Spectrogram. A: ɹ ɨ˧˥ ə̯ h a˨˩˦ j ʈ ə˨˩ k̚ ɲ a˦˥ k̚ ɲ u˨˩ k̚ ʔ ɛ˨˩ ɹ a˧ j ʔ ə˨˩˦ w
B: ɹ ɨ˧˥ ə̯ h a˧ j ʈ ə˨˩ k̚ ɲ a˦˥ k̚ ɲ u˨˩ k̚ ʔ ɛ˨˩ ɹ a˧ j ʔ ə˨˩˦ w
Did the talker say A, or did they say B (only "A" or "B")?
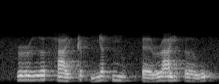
A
